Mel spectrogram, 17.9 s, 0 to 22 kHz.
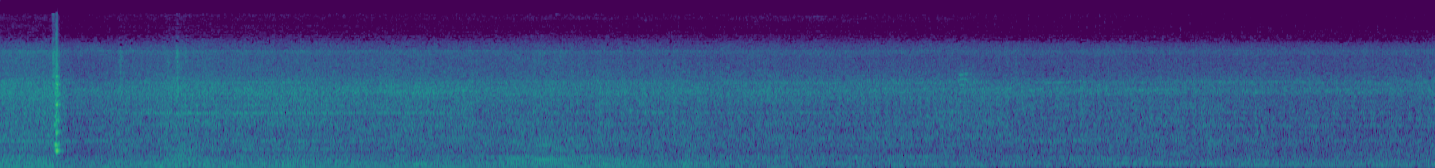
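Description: Mitsubishi 120 PS bus engine and road noise heard from inside the bus cabin, running steadily while driving, with one short, sharp horn toot about a second in.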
